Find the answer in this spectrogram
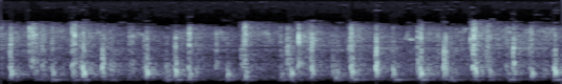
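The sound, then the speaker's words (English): Steady clip-clop of horse hooves as horses are ridden near a creek, a quick, even run of hollow knocks that continues throughout at moderate loudness, with no one speaking. “All right, we'll leave the horses here.”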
